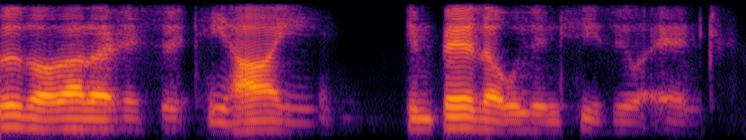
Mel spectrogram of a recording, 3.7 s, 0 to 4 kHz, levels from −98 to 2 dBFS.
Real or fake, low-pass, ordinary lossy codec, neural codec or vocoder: fake; 3.6 kHz; none; codec, 16 kHz, 0.5 kbps, X-Codec, HuBERT features, trained on balanced general audio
